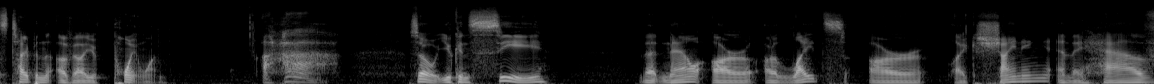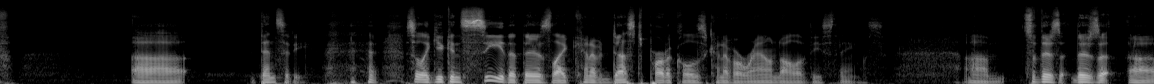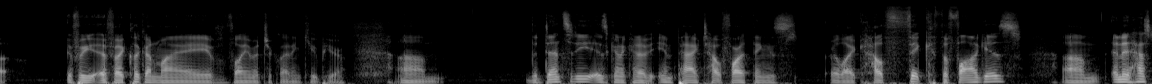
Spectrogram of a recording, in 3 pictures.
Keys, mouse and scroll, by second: 1.6 Return, 1.6 typing, 28.3-32.1 drag, 32.5 click.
